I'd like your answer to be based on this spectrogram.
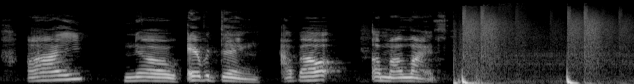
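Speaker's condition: Down syndrome; stutters when unsure what to say next while processing

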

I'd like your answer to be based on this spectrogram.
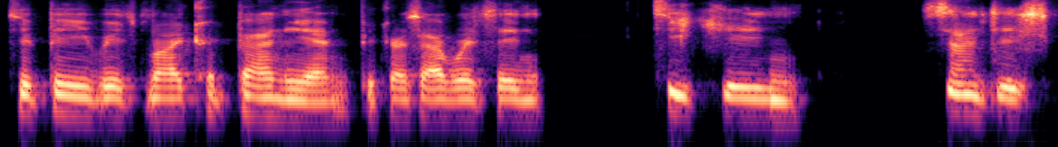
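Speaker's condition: Cerebral palsy; speech impairment

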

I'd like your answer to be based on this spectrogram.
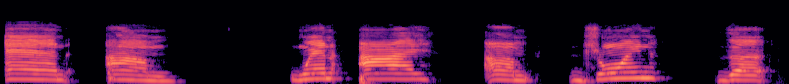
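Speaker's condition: Aphasia after stroke; cause stroke; seeing a therapist, keeps talking to improve; comprehends well but cannot repeat, viewer describes speech as clear

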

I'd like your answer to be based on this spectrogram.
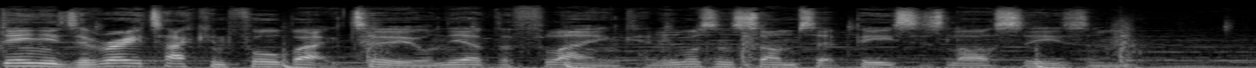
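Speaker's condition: No condition

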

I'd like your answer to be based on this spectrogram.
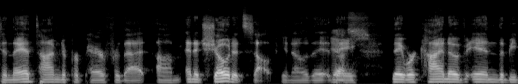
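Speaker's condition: No condition

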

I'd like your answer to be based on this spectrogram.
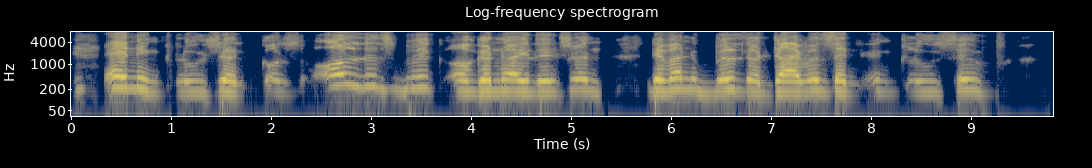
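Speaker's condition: Cerebral palsy; speech and coordination

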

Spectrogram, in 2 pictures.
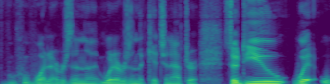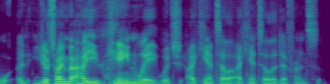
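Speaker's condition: Stutter, acquired neurogenic; lost motor skill function after sleeping on a softball concussion; about 10 years since onset, ongoing speech therapy and physical therapy; fears stuttering when talking to admired comics at the Comedy Store, eases with comfort; blocks

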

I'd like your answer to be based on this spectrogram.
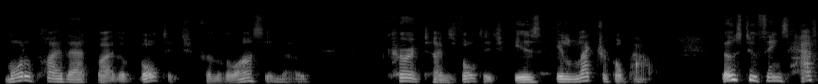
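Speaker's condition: No condition

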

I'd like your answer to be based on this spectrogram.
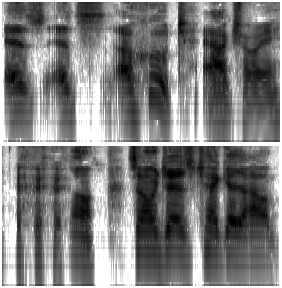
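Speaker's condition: Cerebral palsy; oxygen loss at birth

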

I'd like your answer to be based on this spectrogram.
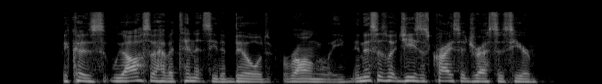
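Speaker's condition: No condition

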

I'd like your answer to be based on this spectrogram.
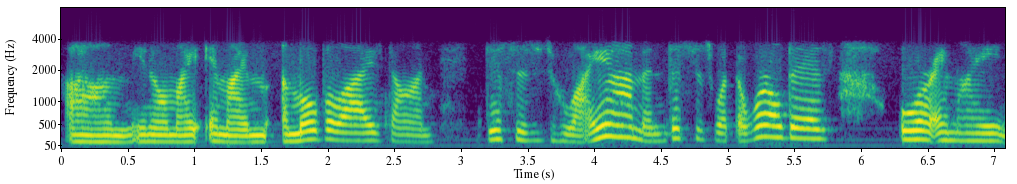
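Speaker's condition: No condition

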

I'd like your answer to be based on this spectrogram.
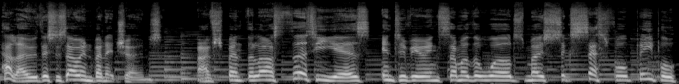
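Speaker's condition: No condition

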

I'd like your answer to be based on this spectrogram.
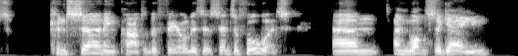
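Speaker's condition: No condition

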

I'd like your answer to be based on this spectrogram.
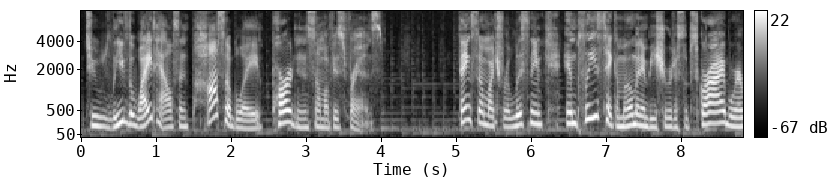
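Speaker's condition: No condition

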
